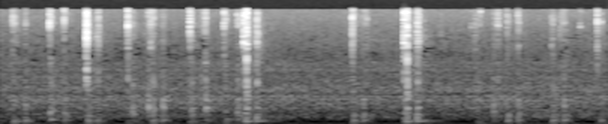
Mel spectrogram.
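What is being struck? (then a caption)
Plastic laptop keyboard. Both hands with long nails type fast on a backlit plastic laptop keyboard. The result is quick, dry, bright clicks and taps in uneven bursts. Each click dies away almost instantly over a faint low hiss.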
